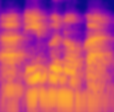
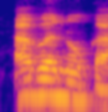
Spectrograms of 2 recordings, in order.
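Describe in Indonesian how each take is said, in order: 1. Dua vokal yang terpisah terdengar di awal. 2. Satu vokal yang menyatu terdengar di awal. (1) "Tidak a ibnuka" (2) "tapi abnuka"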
